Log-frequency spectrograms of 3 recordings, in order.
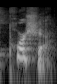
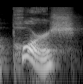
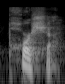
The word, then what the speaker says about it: Porsche: So the first thing I own I I learned was the proper pronunciation is Porsche. He said that if you call it a Porsche, that is a very quick way that he can tell if you're an enthusiast or not.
